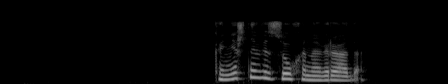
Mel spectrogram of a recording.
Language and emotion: Russian, neutral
